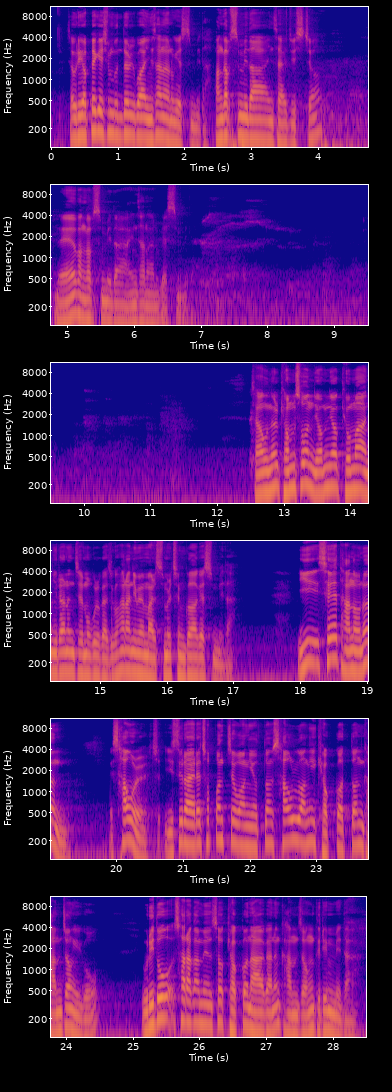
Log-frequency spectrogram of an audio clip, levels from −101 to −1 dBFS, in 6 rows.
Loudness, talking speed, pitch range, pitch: -39 LUFS, 265 characters per minute, 100-150 Hz, 120 Hz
